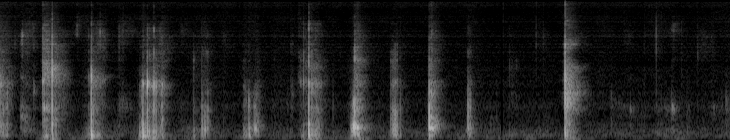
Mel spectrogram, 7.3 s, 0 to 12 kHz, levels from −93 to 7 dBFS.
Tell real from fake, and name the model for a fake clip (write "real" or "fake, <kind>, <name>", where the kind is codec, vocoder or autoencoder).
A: fake, codec, DAC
